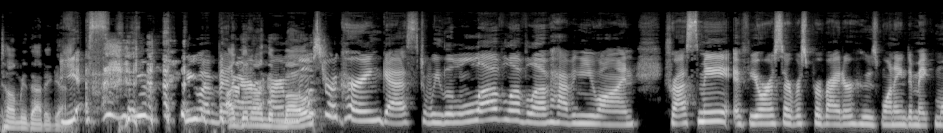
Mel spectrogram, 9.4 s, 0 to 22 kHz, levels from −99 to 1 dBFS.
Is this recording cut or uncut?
cut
